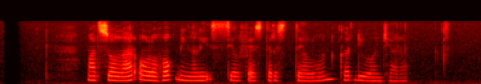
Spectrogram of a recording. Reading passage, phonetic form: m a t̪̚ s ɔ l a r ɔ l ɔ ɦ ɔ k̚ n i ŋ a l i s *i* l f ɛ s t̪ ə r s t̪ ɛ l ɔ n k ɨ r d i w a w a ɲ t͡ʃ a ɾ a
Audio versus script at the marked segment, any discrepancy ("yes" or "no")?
no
